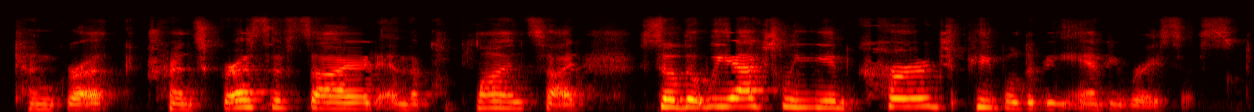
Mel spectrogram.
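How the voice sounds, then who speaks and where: A woman's voice: a little high, darkish tone. A woman speaking as a panelist in an online discussion, impassioned, stumbling and correcting herself. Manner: impassioned, stumbling over words with self-corrections.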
